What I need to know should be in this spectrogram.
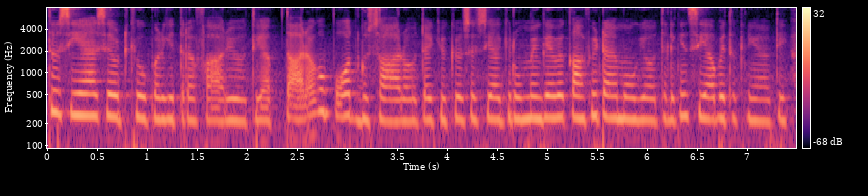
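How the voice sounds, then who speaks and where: A woman's voice: fairly high pitch, fast, creaky, hardly any pauses, a little hiss or hum. A woman narrating a college love story in a casual, chatty storytelling manner. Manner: chatty, animated retelling.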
